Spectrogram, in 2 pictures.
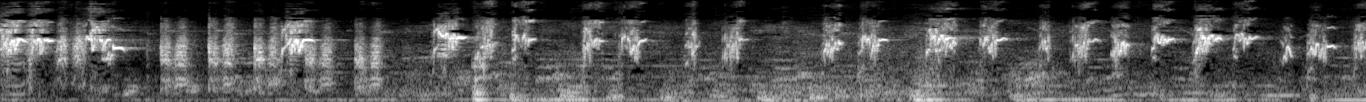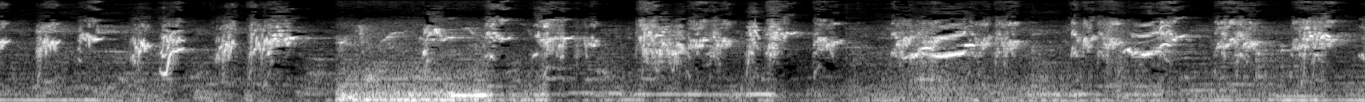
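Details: Wild Javan myna, female chatter in a highly vocal bout: rapid strings of harsh squawks, clicks and short whistles repeated many times a second, bursts broken by brief pauses, over a faint low hum.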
